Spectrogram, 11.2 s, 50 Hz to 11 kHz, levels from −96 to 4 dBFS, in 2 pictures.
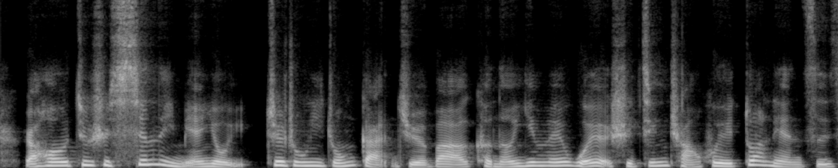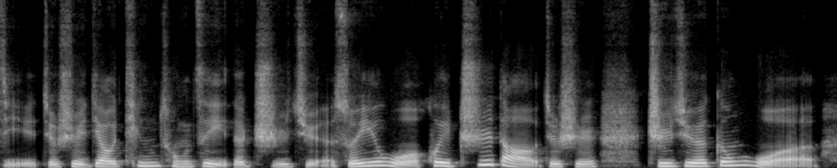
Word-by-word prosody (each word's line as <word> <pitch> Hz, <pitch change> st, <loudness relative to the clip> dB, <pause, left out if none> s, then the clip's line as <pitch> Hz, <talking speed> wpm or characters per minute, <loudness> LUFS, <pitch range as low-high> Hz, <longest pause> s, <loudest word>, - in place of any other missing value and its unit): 然 170 Hz, -, +1 dB
后 230 Hz, +2 st, +4 dB
就 255 Hz, +3 st, 0 dB
是 255 Hz, +1 st, 0 dB
心 295 Hz, +6 st, 0 dB
里 255 Hz, -7 st, +1 dB
面 175 Hz, -2 st, -2 dB
有 165 Hz, -4 st, +2 dB, 0.2 s
这 255 Hz, -, +2 dB
种 230 Hz, -2 st, 0 dB
一 220 Hz, -, 0 dB
种 210 Hz, +2 st, -2 dB
感 -, -, -2 dB
觉 145 Hz, -2 st, -2 dB
吧， 160 Hz, -1 st, 0 dB
可 175 Hz, +2 st, -4 dB
能 165 Hz, +2 st, -2 dB
因 225 Hz, +1 st, +1 dB
为 225 Hz, 0 st, +1 dB
我 230 Hz, -, +2 dB
也 210 Hz, -, +1 dB
是 190 Hz, -, -3 dB
经 220 Hz, +6 st, -2 dB
常 155 Hz, -9 st, -5 dB
会 195 Hz, -2 st, +2 dB
锻 270 Hz, +8 st, 0 dB
炼 170 Hz, -9 st, -3 dB
自 155 Hz, +1 st, -4 dB
己， -, -, -7 dB
就 155 Hz, -, -2 dB
是 165 Hz, +1 st, +1 dB
要 175 Hz, -3 st, +4 dB
听 210 Hz, +5 st, -2 dB
从 190 Hz, -6 st, -5 dB
自 195 Hz, -, -1 dB
己 -, -, +1 dB
的 150 Hz, -, -2 dB
直 160 Hz, -, -3 dB
觉， 170 Hz, -, -6 dB
所 185 Hz, -, +1 dB
以 215 Hz, +4 st, +4 dB
我 240 Hz, -4 st, +3 dB
会 225 Hz, -5 st, +3 dB
知 285 Hz, +8 st, +1 dB
道 245 Hz, -, +2 dB
就 165 Hz, -, -2 dB
是 165 Hz, 0 st, -2 dB, 0.3 s
直 195 Hz, 0 st, +2 dB
觉 200 Hz, 0 st, +4 dB
跟 245 Hz, +4 st, +1 dB
我 -, -, +1 dB
200 Hz, 275 characters per minute, -20 LUFS, 170-230 Hz, 0.3 s, 后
